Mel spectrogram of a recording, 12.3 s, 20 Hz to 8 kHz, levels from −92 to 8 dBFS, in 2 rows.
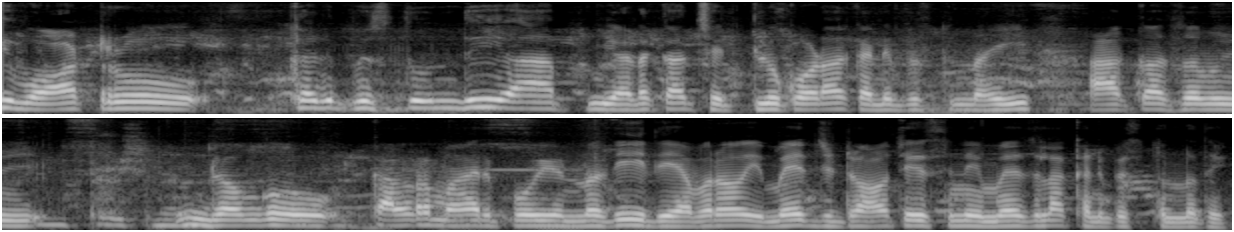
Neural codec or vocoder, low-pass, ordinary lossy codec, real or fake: none; none; none; real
